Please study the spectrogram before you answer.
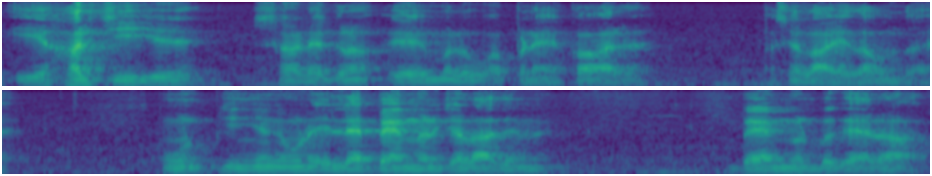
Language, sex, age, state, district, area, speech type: Dogri, male, 30-45, Jammu and Kashmir, Reasi, rural, spontaneous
